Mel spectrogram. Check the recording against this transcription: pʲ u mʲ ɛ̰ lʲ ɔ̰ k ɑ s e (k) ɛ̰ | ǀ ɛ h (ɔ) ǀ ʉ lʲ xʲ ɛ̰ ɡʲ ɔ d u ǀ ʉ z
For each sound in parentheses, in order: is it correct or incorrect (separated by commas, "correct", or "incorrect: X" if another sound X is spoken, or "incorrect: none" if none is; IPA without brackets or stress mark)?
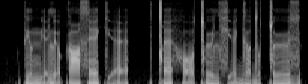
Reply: incorrect: kʲ, incorrect: ɔ̰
